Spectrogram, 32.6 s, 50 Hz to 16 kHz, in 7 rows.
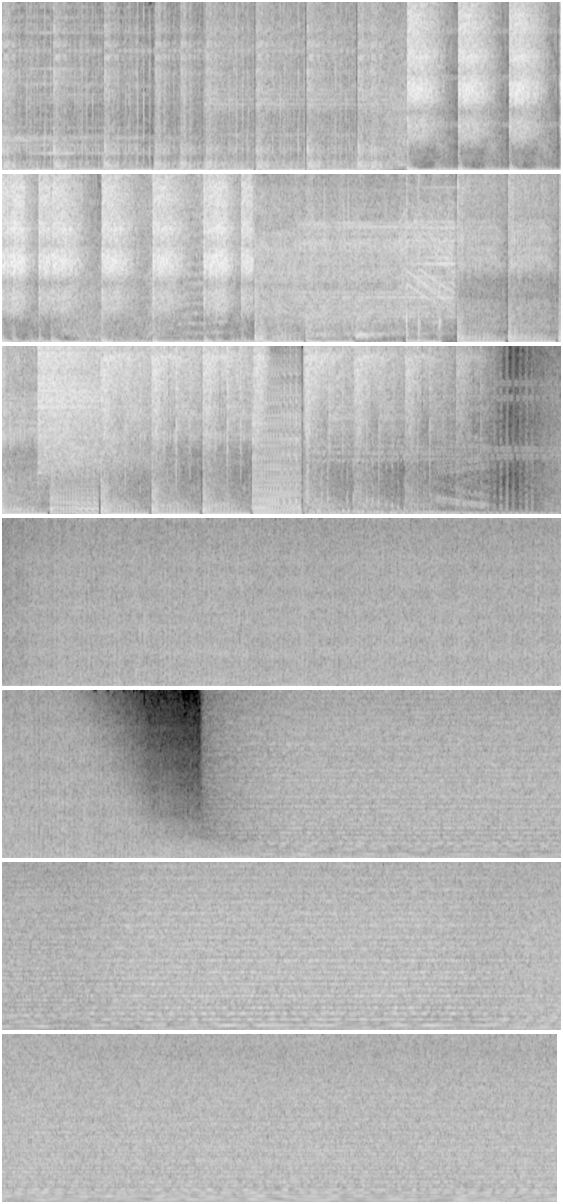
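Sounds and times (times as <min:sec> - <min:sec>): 
hardstyle music loop: 0:00.0 - 0:16.4, 0:20.3 - 0:32.5
hardcore music samples: 0:00.0 - 0:32.5.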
